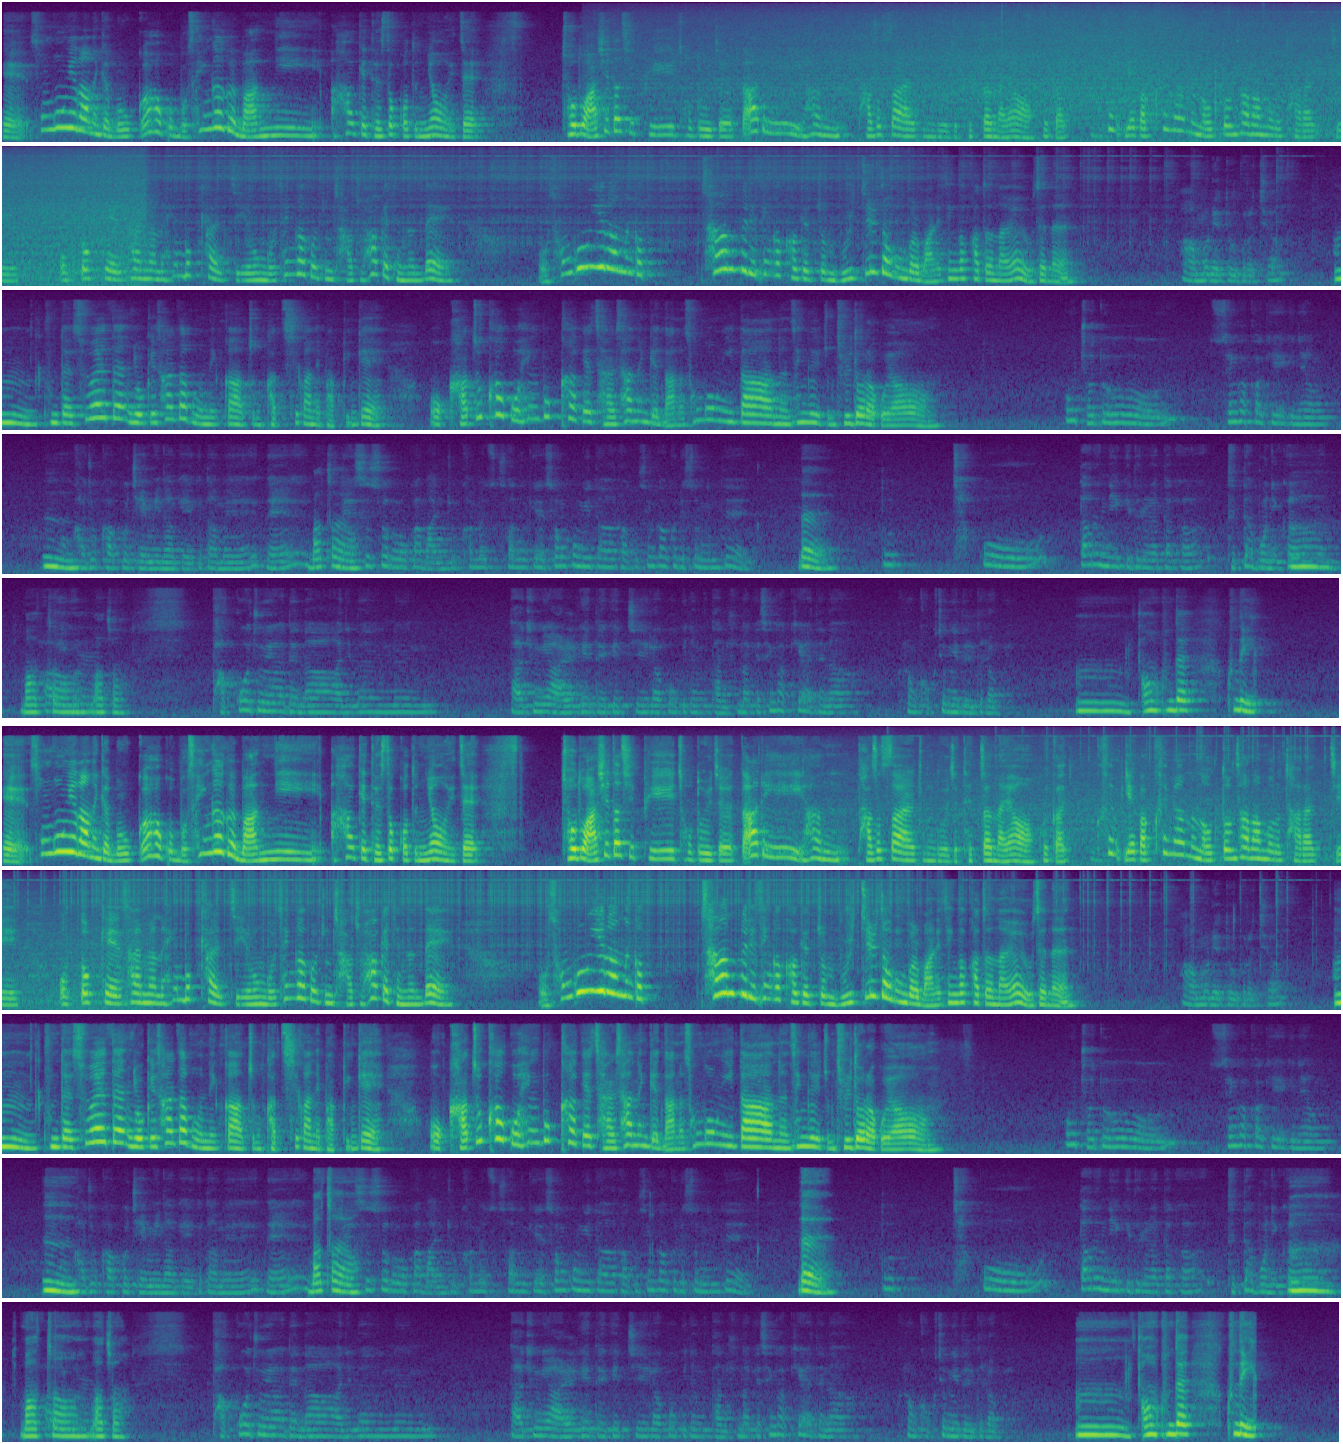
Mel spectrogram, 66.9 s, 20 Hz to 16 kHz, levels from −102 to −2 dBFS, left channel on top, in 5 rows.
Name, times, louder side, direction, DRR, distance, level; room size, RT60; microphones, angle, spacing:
voice 1, 0.0-5.1 5.6-10.7 11.0-18.3 18.8-19.9 20.4-24.2 26.7-30.6 31.1-36.2 40.6-40.9 43.2-43.7 48.1-48.5 53.0-53.5 53.7-54.8 64.3-66.1, right 7 dB, 75° right, 0.4 m, -25 dB
Thunderstorm / Rain, 5.8-14.8, left 4 dB, 60° left, 1.6 m, -44 dB
sound 1, 8.8-9.3 9.9-25.4 25.8-26.5, right 11 dB, 60° right, 1.0 m, -47 dB
voice 2, 25.1-26.2 37.4-38.5 38.9-40.0 40.7-47.6 49.0-49.1 49.7-50.6 50.9-53.5 53.9-55.4 55.7-57.9 58.6-62.1 62.6-63.7, equal, ahead, 1.4 m, -45 dB
17.0 x 6.9 x 6.4 m
head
